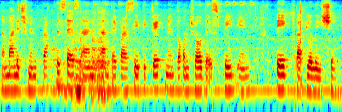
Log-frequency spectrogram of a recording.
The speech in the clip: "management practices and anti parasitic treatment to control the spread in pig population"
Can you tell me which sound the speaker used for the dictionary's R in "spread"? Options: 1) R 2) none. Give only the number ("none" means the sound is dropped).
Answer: 2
